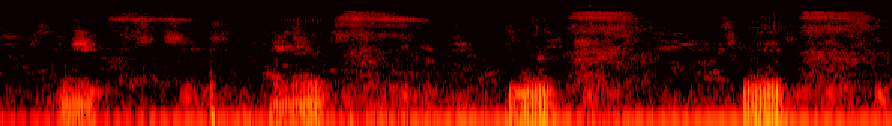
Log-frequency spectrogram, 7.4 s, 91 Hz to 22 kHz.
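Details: Regular low rumbling snores, about 30 a minute, with hissing breaths between, from a French bulldog napping tired after a walk: snoring.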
